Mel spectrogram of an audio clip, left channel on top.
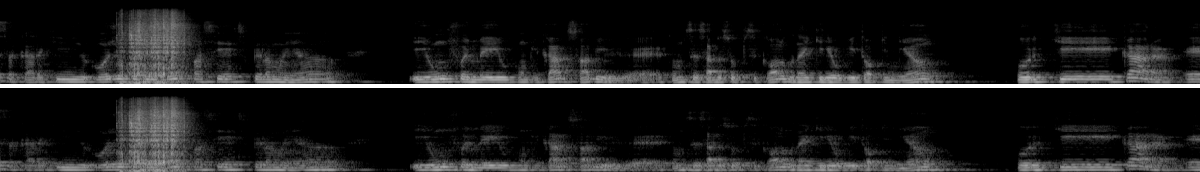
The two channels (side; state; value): both; normal; correlation 0.61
